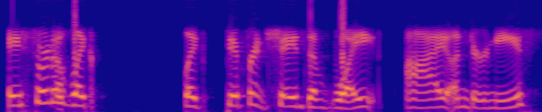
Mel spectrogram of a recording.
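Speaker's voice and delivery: normal talking voice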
